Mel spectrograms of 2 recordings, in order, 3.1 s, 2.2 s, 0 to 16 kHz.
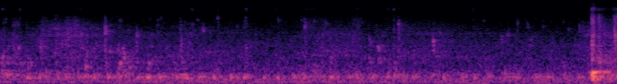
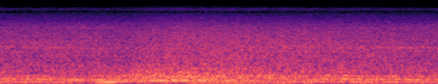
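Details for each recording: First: Jeep TJ warming up after repair, air likely still in cooling system: bubbling, gurgling with a hiss surge after shutdown as coolant boils over from overheating. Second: Jeep TJ after trail disaster repairs, coolant system being bled with some air still in it, run about 10 minutes: steady low idle with a brief rev settling back cleanly, no knocks, temperature holding; healthy.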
